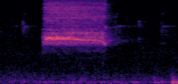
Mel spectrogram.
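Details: One of several Great Horned Owls living in a wooded patch in the countryside screeches at night: a single harsh, hissing, high, rough screech under a second long against quiet background; possibly another owl flying in and out.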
